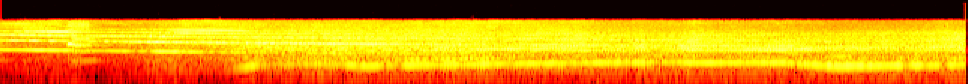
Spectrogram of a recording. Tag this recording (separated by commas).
Siren, Emergency vehicle, fire truck (siren)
